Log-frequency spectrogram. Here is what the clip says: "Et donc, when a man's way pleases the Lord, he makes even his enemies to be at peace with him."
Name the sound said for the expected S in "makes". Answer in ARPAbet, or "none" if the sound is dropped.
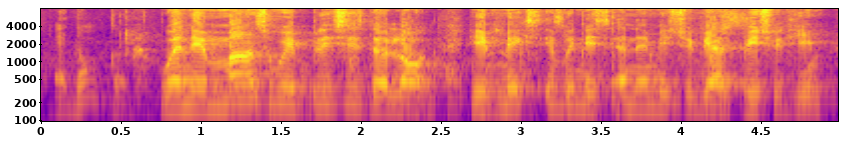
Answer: S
